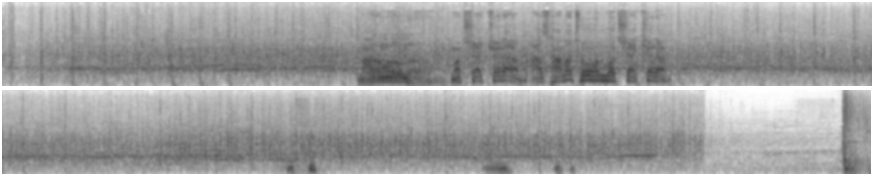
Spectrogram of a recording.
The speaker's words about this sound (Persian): خانم و آقایون، هم حزبی های جمهوری خواه نامزدهای مستعد بردمون رو تشویق کنین.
